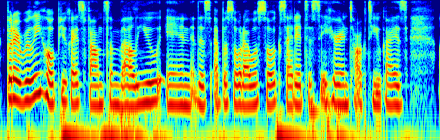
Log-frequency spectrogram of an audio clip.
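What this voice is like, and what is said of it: Out of breath, breathless speech. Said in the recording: “girl, I am out of breath.”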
